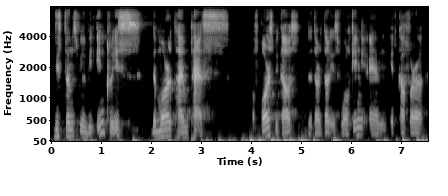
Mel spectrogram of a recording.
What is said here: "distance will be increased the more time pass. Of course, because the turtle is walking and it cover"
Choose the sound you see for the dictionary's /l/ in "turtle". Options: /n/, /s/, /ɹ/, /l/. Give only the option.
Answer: /l/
